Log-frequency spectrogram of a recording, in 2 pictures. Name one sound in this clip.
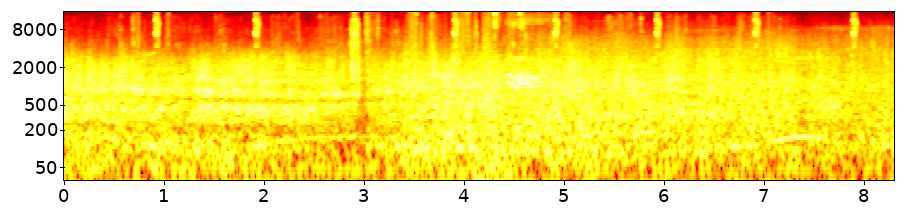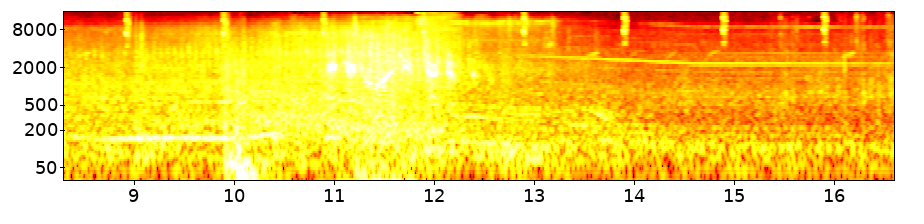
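Rifle shots crack in bursts.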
